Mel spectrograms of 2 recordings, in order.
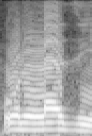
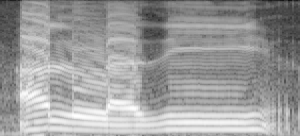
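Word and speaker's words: الذي: Ini bukan dibaca ulazi, ya teman-teman, tapi kita bacanya ketika ada hamzah atau alif di awal bacaan dan tanda seperti ini, kita baca dengan a, ya. Allazi, panjangkan zi 2 harokat karena mad tabi'i.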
